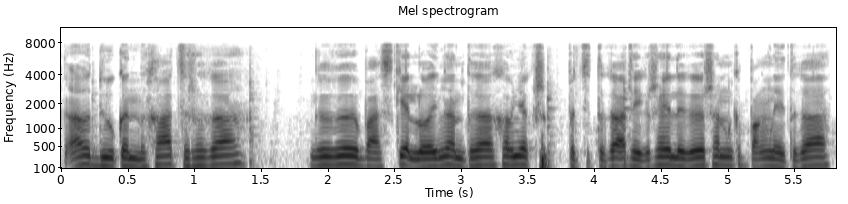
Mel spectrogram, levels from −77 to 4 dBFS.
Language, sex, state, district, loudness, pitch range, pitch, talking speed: Wancho, male, Arunachal Pradesh, Longding, -15 LUFS, 130-145 Hz, 140 Hz, 235 wpm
